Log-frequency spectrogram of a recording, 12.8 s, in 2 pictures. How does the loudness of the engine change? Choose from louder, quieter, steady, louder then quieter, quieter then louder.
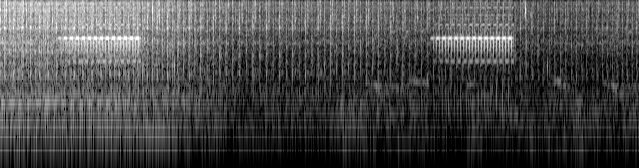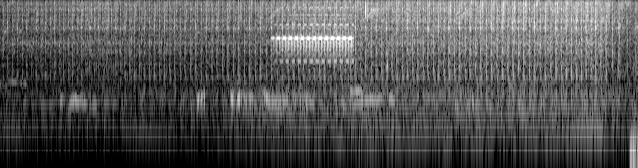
quieter then louder.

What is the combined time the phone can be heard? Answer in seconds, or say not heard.
3 s.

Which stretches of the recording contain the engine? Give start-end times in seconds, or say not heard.
0.0-12.7.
